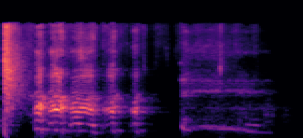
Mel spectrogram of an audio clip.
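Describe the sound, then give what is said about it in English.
A sharp hand clap at a talk-show microphone, followed by chuckling laughter and a voice, with a short pause before more voiced sound. “I'm sorry for the clap.”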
